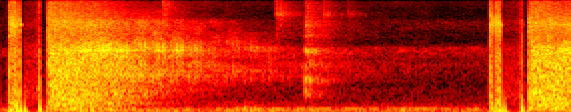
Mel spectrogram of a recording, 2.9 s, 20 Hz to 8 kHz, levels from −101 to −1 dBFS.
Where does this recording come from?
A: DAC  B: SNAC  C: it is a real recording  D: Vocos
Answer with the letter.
C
